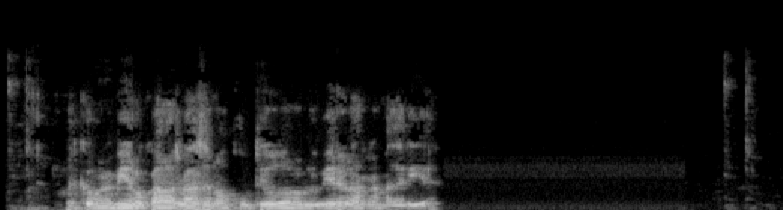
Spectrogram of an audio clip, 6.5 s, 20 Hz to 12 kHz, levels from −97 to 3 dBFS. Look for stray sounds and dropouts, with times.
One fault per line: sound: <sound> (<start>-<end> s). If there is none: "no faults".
no faults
